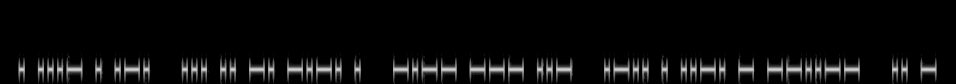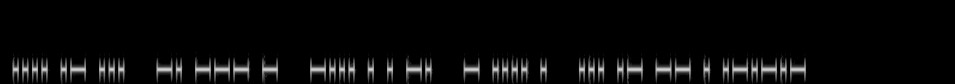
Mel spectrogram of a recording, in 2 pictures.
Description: Morse code, heard as a keyed tone, about 25 wpm, 700 Hz. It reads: EVER SINCE YOU LEFT, IT HAS NOT BEEN THE SAME.
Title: Sentences from Top 1000 Words - Review Part 1 - 25wpm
